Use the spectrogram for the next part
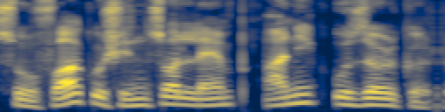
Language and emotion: Goan Konkani, neutral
